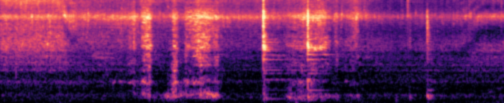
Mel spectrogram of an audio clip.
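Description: Onion, tomato and salt masala sizzling steadily in a large metal pot, with a metal skimmer stirring it and clinking and scraping against the pot in a run of strokes from about one and a half to three and a half seconds in, and once more near the end.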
